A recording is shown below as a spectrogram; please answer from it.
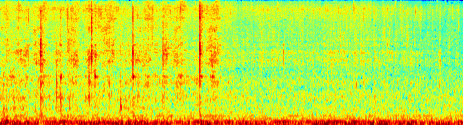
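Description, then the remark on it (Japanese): Sticky natto being stirred, a continuous wet fizzing and crackling with small clicking taps of the utensil scattered through, steady for several seconds with no talking. “これわかりますかこの納豆の”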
